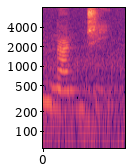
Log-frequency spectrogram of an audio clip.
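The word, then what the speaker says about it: 何時: what time के लिए नांजी ऐसे हम प्रोनाउंस करते हैं नानी नहीं कहते ओके तो याद आया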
